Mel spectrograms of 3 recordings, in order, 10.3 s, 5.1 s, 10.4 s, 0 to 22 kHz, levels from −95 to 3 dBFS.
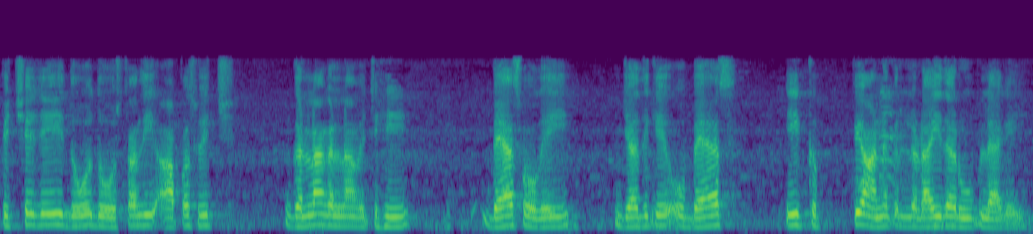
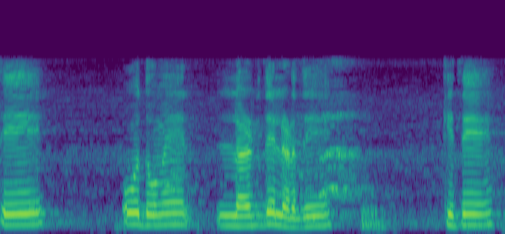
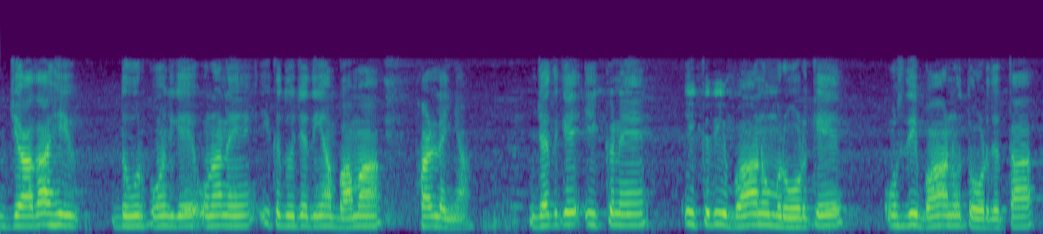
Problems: background conversations at intervals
